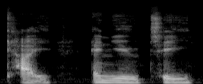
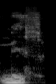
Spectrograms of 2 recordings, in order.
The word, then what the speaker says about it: Knuth: Surname spelled capital K Nuth. It's pronounced Knuth, right? Not Knuth, Knuth.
